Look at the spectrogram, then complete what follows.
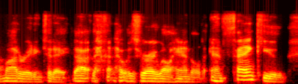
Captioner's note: laughing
